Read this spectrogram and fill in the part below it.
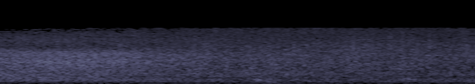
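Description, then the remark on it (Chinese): A crowd gives lukewarm applause, a steady, even hiss of many hands clapping at moderate volume with no standout claps or cheers, and no voices, fading only slightly over a few seconds. “鼓掌不热烈，没办法，鼓掌不热烈，我只能再讲一个短的，增加一个。”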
